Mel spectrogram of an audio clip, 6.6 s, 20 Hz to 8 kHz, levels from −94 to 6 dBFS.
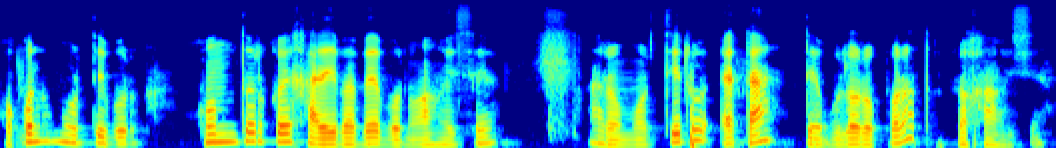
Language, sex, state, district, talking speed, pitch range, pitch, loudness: Assamese, male, Assam, Sonitpur, 125 wpm, 110-150 Hz, 130 Hz, -22 LUFS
